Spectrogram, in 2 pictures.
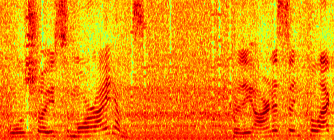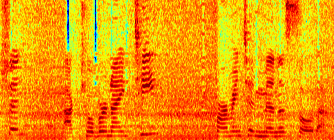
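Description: A woman's voice: sits high, very noisy. Chatty Midwestern woman touring a car barn. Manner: chatty, listing items with frequent "uh" pauses. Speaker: auctioneer host giving a car walkthrough. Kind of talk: casual promotional walkthrough. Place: inside old barns and sheds full of cars.

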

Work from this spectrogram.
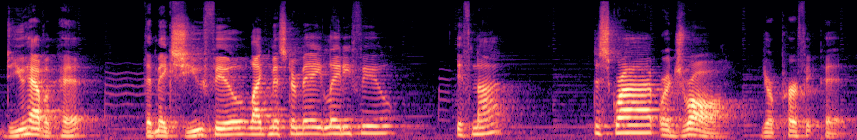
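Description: A man in his thirties reading a story aloud to children in a measured, expressive way. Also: on the high side, faint music behind. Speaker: story reader. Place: small furnished room, indoors.

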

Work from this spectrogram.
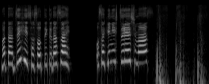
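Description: An actress playing a sweet, apologetic young rookie, meek and cutesy, in an anime-style voice drama. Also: female voice, very high voice, steady tone, moderate pace, sharp tone, no echo, clean studio sound. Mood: polite, sorry. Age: young adult.

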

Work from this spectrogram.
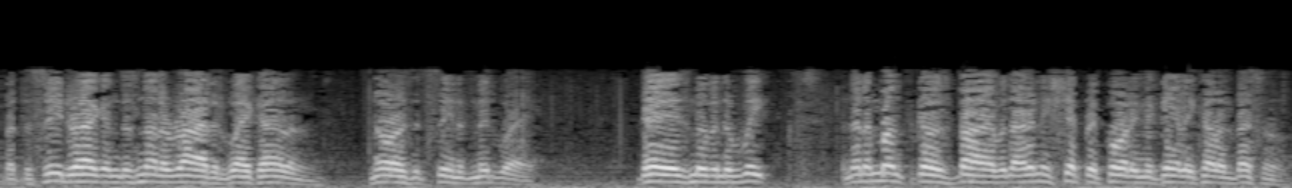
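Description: A man's voice: medium pitch, close to an everyday voice. Man as a grand old radio narrator, muffled. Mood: measured, suspenseful. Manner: grand, deliberate, dramatic. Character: earnest, dramatic storyteller of adventure. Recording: dull old radio recording.

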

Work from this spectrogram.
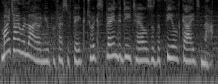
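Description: A stern, brisk professor, crisp and businesslike, played by an actress, her fairly high voice riding over clear orchestral music in a game cutscene. She keeps things moving with clipped, no-nonsense authority. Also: animated, natural voice. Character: brisk older female professor, stern and proper.

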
